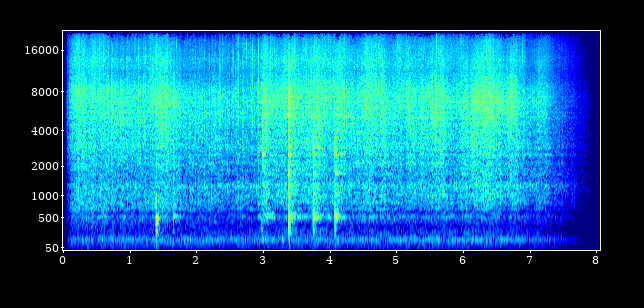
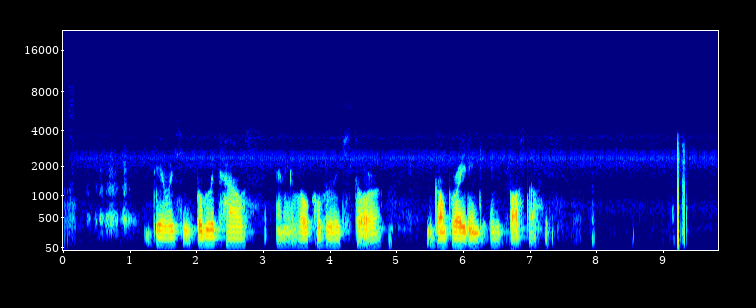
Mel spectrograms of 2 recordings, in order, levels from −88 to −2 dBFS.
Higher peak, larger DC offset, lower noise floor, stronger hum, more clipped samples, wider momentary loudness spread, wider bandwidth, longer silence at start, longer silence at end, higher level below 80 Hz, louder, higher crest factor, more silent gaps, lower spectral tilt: first, 0 dBFS vs -4 dBFS; neither; second, -56 dBFS vs -68 dBFS; neither; neither; second, 9 LU vs 23 LU; first, over 20 kHz vs 7 kHz; second, 0.05 s vs 0.55 s; second, 0.35 s vs 0.5 s; about the same, -80 dBFS vs -78 dBFS; about the same, -29 LUFS vs -31 LUFS; about the same, 32 dB vs 28 dB; neither; second, 2.5 dB/octave vs -9.5 dB/octave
